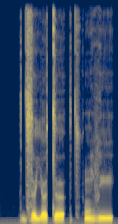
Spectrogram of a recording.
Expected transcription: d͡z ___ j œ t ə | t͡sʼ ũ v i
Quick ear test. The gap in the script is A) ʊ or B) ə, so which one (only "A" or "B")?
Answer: B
